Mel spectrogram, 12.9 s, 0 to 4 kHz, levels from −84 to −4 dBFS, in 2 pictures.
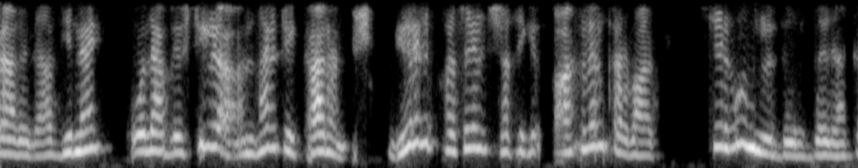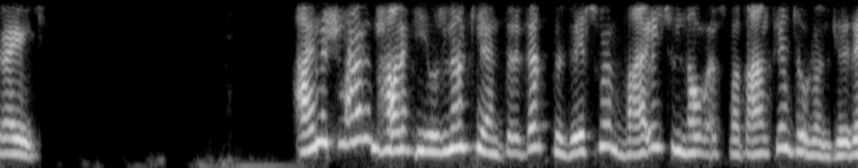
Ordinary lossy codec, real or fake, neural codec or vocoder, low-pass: Opus, 24 kbps; fake; codec, 24 kHz, 1.5 kbps, HILCodec; 3.6 kHz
